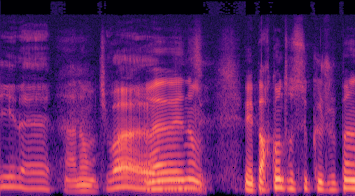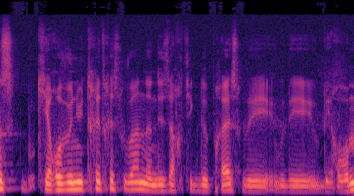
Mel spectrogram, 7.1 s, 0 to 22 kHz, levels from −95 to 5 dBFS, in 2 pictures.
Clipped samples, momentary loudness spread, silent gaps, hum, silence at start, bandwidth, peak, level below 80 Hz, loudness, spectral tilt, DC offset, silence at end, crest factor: under 0.1%; 14 LU; none; none; 0 s; 16 kHz; -2 dBFS; -70 dBFS; -22 LUFS; -6 dB/octave; under 0.1%; 0 s; 20 dB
